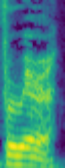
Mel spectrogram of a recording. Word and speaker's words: Ferreira: I still mispronounced it I say so fast pronounce your last name for everybody for era okay yeah we'll call you from the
